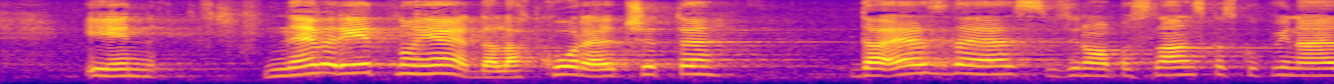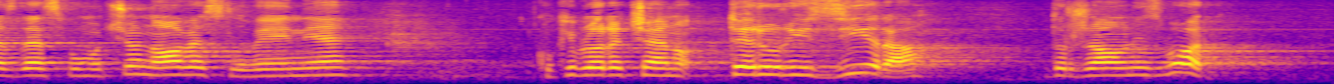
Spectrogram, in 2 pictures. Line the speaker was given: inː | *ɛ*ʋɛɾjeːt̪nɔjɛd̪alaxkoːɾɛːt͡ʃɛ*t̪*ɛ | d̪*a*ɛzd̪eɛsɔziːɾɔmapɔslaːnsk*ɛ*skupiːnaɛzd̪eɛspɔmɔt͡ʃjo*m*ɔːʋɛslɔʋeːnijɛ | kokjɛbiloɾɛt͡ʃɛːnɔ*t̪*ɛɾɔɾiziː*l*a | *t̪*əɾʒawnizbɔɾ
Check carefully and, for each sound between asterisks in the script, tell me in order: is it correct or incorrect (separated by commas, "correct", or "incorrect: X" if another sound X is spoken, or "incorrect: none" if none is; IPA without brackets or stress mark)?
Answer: correct, correct, correct, incorrect: a, incorrect: n, correct, incorrect: ɾ, incorrect: d̪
